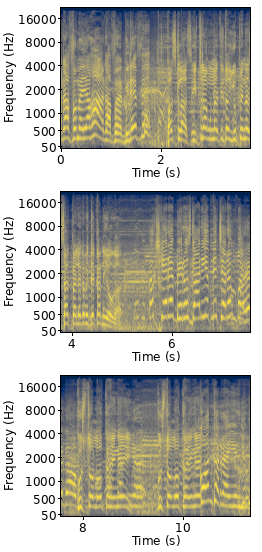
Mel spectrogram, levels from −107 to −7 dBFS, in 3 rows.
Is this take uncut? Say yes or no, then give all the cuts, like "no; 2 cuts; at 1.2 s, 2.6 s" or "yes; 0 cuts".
no; 2 cuts; at 1.9 s, 10.3 s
